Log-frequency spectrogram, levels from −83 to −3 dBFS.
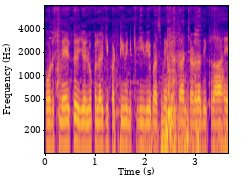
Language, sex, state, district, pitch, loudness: Hindi, male, Chhattisgarh, Balrampur, 125 Hz, -17 LUFS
